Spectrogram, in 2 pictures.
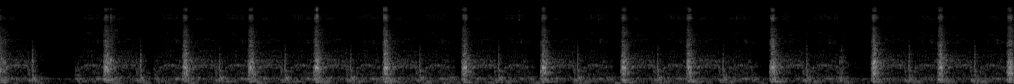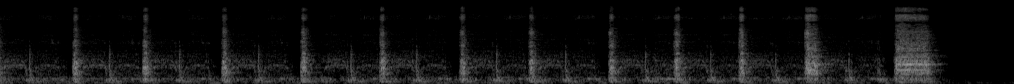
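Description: Epson EcoTank ET-3850 inkjet printer printing a color copy: a steady mechanical running sound with a sharper stroke about every three-quarters of a second as the print head carriage passes over the page. A longer, louder stretch comes near the end, then it stops suddenly.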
